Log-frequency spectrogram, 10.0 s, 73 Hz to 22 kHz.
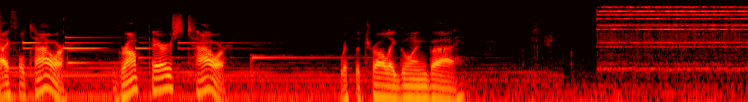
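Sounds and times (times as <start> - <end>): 
speech: 0.0 - 1.0, 1.6 - 3.1, 4.6 - 6.2
telephone ringing with an electronic trill: 8.0 - 9.9.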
